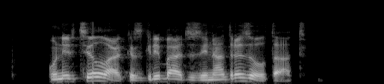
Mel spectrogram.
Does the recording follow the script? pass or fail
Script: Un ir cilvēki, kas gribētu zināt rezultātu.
pass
